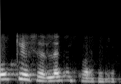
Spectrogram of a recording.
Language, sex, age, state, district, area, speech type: Marathi, male, 18-30, Maharashtra, Raigad, rural, conversation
